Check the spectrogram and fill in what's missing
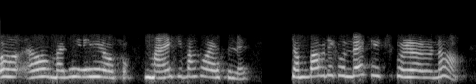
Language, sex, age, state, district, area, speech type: Assamese, female, 60+, Assam, Nagaon, rural, conversation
